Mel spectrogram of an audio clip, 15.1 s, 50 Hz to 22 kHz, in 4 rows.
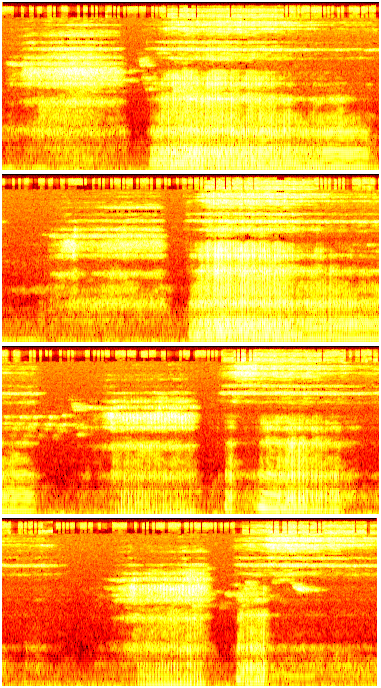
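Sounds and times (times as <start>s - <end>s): person snoring: 0.1s - 8.0s, 8.6s - 11.6s, 12.4s - 15.0s.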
